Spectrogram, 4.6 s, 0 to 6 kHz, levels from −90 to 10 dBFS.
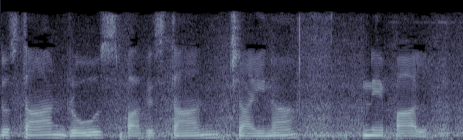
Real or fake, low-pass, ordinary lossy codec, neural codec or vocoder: real; 5.4 kHz; MP3, 32 kbps; none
